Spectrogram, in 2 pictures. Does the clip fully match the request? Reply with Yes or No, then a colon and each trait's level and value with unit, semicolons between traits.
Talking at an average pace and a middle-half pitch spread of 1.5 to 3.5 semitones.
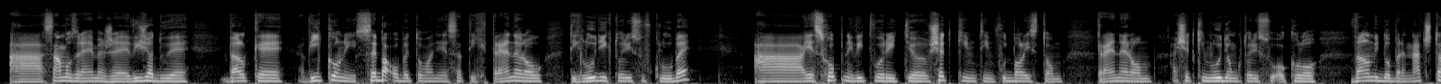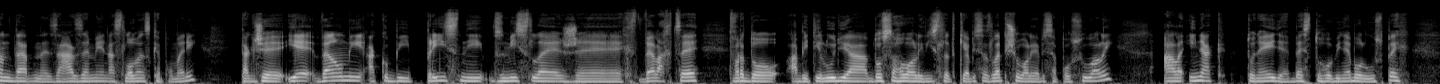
Yes: average, 140 wpm; narrow, 2.4 semitones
